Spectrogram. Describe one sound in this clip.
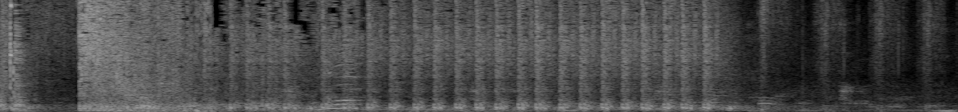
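An automatic rifle fires in a rapid burst of shots.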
